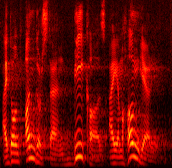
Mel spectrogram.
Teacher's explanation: almost all the words in it are accented on the first syllable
